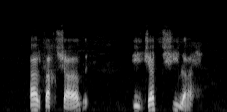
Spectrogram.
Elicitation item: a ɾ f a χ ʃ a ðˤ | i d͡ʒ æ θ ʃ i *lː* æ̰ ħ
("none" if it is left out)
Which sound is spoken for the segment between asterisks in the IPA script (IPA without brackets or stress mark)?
l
